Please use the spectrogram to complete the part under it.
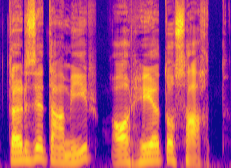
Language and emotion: Urdu, neutral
